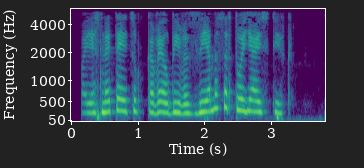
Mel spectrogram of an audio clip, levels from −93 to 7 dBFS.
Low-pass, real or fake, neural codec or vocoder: 5.4 kHz; real; none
